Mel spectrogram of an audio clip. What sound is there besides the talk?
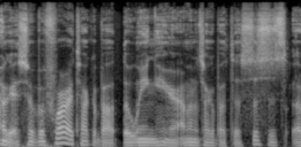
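None of the usual background noises is heard.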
